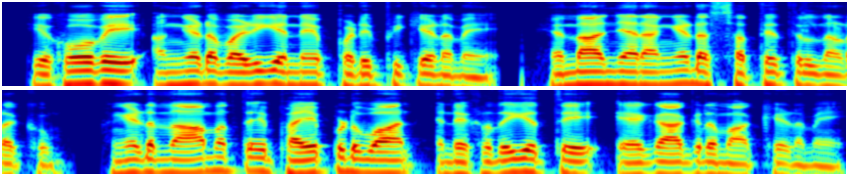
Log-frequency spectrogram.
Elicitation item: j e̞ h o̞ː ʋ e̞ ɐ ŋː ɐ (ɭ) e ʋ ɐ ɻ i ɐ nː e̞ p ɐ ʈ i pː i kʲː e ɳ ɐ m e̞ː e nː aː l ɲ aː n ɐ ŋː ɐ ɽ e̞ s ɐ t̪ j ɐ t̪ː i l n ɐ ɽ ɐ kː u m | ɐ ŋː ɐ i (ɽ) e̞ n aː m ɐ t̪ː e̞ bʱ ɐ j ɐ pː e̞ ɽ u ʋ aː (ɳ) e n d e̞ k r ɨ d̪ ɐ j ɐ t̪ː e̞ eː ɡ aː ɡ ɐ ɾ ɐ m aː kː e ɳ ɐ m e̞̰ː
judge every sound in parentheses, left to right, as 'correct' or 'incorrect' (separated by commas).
incorrect, correct, incorrect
